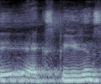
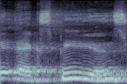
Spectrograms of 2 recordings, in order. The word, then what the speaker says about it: experience: अगर आप भी इसे एक्सपीरियंस बोलते हैं तो आप गलत हैं। इसका जो सही प्रोनाउंसिएशन है उसमें सिर्फ इतना फ़र्क करना है आपको कि जहां आप एक्स बोल रहे हैं उसको बोलना है एक्स।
